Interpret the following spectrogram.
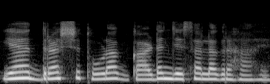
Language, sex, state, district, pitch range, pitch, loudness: Hindi, female, Madhya Pradesh, Bhopal, 230-270 Hz, 255 Hz, -15 LUFS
